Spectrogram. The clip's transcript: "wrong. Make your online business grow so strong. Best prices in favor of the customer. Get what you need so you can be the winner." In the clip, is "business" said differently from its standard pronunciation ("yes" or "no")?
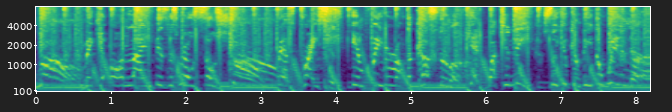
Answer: no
